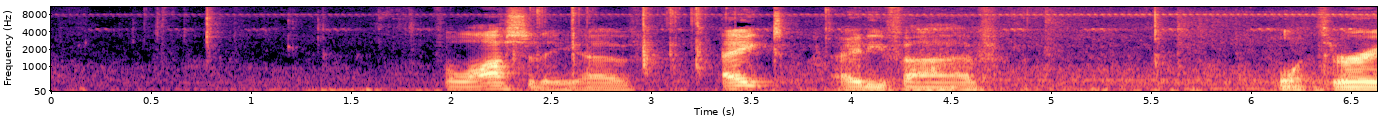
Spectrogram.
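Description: Metal clicks as a handgun is handled.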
